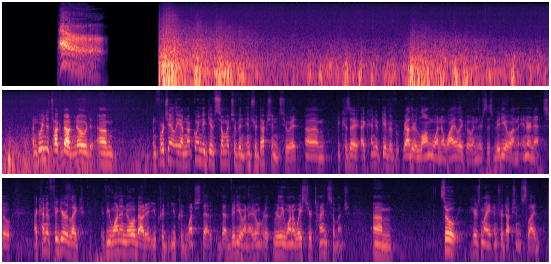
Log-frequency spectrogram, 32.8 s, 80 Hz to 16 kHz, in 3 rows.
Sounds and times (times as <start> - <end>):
Thunder: 3.2 - 12.8
Rain: 3.2 - 27.6.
